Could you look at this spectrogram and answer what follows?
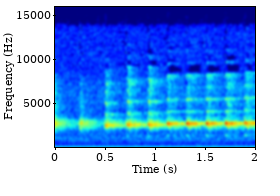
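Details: Northern goshawk in Riga, Latvia, heard on a live stream: a rapid series of about nine sharp, nasal kek notes, roughly five per second, starting softly and growing louder and steadier, over a quiet background.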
